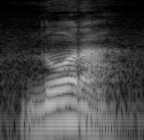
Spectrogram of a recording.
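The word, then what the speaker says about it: 놀아: Se escribe nol más a. ¿Sí? Pero por la regla de pronunciación se pronuncia Nora.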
